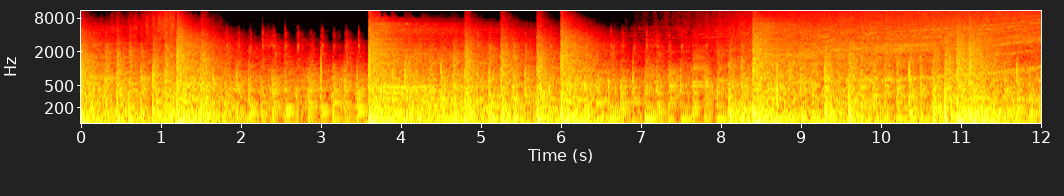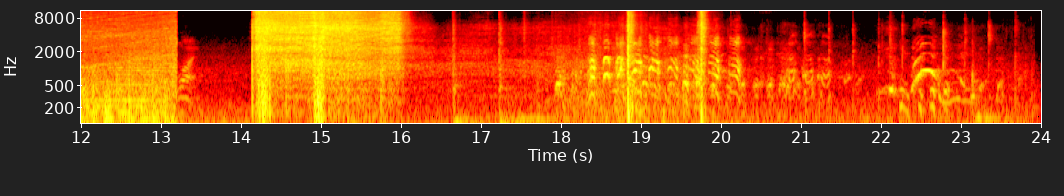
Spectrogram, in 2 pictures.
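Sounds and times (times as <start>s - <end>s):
music with heavy low drums: 0.0s - 13.2s
firework fountain hissing: 7.0s - 13.2s, 14.2s - 16.5s.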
